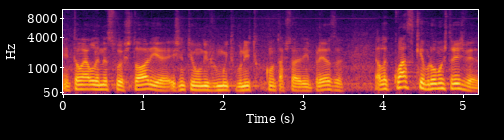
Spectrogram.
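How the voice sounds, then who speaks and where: A man's medium-pitched voice rushes by at a very fast pace. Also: ordinary pitch variation. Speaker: corporate executive, panelist. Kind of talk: conference panel discussion. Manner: frequent hesitations and repetitions.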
